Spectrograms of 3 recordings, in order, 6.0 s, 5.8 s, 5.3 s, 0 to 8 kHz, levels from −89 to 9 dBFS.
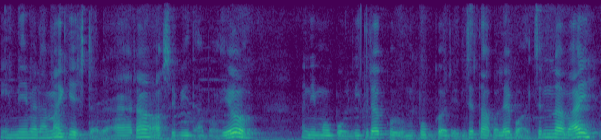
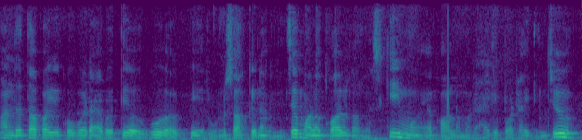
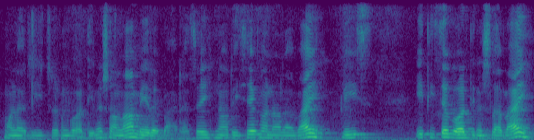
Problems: continuous background conversations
